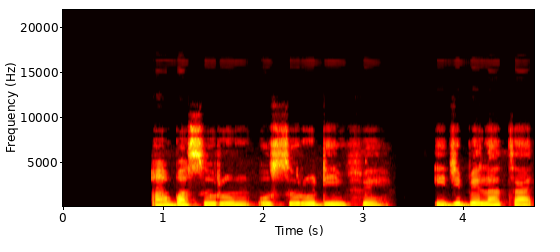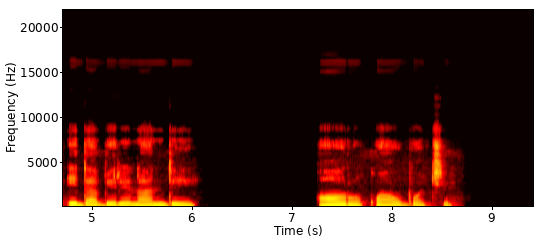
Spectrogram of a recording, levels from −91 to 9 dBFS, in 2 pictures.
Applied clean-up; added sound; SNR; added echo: none; none; none; none.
